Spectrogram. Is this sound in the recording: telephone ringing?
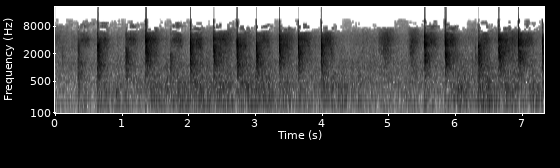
no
